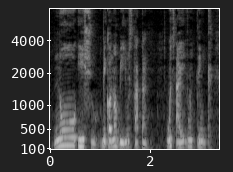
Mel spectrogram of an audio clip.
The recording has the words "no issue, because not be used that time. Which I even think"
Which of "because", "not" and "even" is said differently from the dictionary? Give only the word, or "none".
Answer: because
